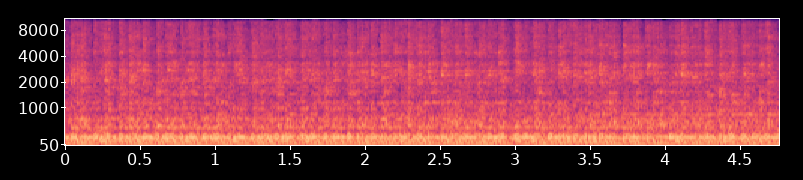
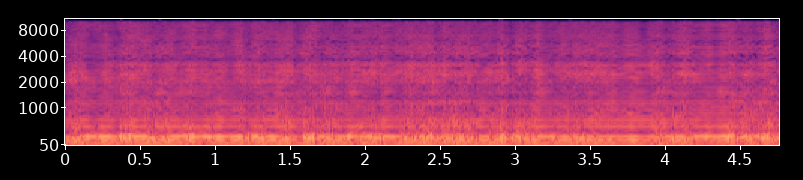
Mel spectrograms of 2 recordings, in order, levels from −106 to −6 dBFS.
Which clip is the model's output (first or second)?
second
